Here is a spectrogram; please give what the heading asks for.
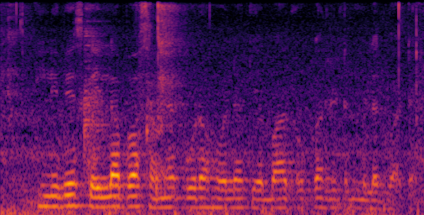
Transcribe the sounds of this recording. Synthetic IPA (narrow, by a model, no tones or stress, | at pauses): nɪʋeːskɐɪlːapɐsɐməjpuːɾaɦoːlekebaːd̪oːkəɾːɪʈənmɪlət̪baːʈe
